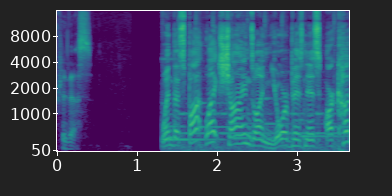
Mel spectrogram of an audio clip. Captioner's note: voice-over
